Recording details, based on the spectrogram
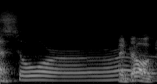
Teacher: when you have a word that ends in a vowel sound like saw that's followed by a word that begins with a vowel sound like a and so our brains feel compelled to stick an r in between the two words so that the transition from one to the other feels a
